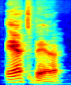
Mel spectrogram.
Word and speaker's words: Erdbeere: Erdbeere.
